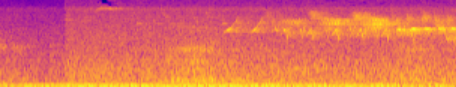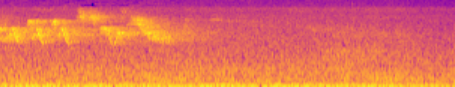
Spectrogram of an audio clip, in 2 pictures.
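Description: A songbird sings one fast run of high chirping notes lasting about two and a half seconds, starting about a second and a half in, over a steady low rumble.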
